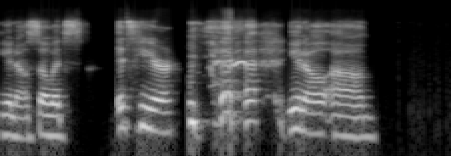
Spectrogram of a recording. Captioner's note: laughs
